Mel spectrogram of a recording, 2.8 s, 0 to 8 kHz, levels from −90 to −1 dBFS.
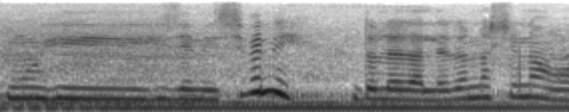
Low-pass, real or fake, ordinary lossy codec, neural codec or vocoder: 7.2 kHz; real; AAC, 48 kbps; none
